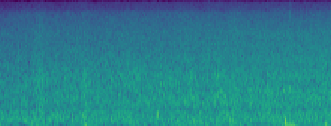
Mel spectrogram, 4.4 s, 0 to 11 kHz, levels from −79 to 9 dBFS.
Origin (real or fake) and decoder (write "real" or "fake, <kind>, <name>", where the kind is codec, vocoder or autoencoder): real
